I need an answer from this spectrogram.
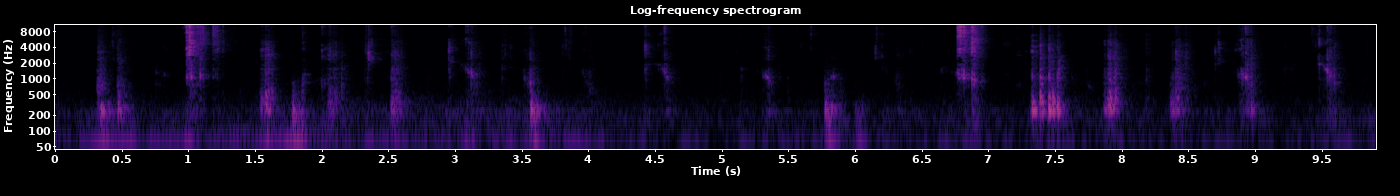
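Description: Crunching and chewing of tortilla chips dipped in salsa: a run of irregular sharp crunches, the loudest about a second in and again near seven seconds.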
